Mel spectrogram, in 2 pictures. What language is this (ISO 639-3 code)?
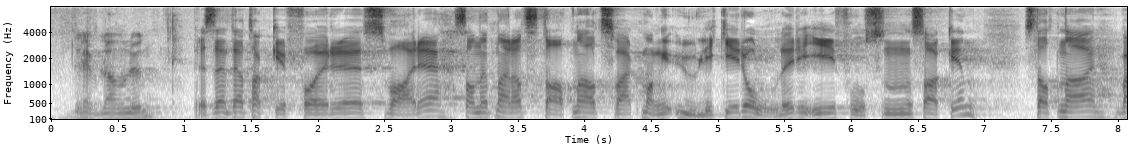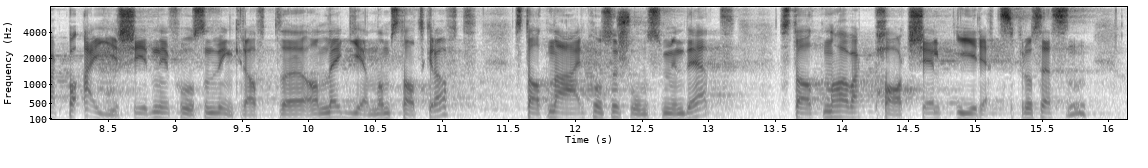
nor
